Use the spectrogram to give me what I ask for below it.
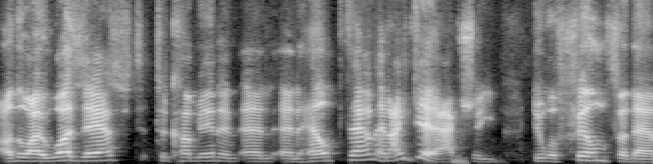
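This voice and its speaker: Projecting a raised voice with a bright, sharp tone, a man speaks at a high pitch in a New York accent. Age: 60s. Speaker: former police officer. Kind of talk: interview. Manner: halting.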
